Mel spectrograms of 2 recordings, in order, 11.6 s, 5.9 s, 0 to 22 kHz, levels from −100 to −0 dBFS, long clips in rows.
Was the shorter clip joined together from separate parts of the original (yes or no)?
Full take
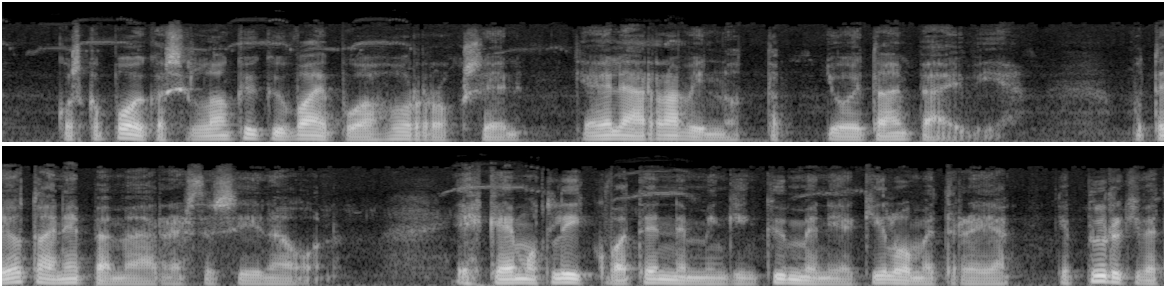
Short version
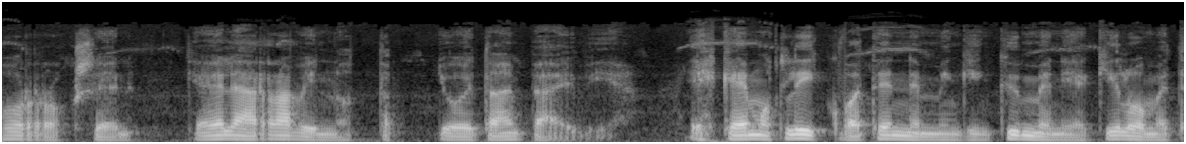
yes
